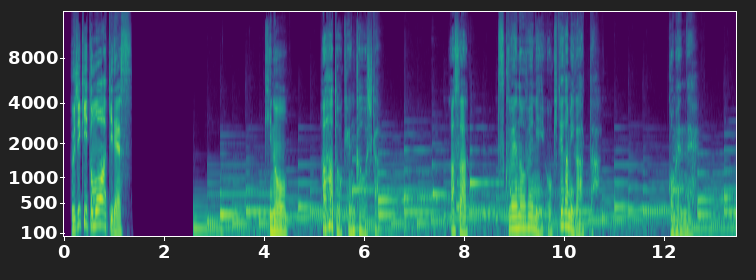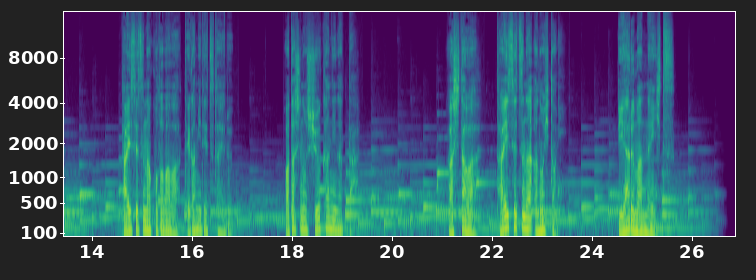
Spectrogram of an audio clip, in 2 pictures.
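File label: commercial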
